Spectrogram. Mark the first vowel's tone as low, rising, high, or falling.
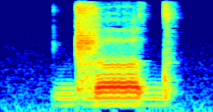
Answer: high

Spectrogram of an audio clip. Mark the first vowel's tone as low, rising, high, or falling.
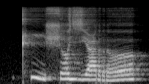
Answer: falling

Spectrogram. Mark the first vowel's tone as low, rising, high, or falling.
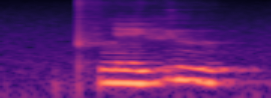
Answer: low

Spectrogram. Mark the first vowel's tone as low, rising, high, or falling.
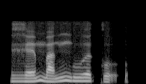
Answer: rising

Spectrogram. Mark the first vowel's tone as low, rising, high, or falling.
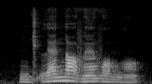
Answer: low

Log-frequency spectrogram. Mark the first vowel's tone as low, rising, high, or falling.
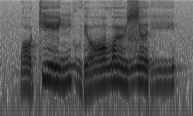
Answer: low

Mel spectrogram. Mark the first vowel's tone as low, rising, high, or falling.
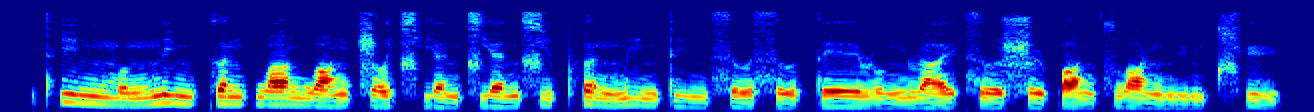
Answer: falling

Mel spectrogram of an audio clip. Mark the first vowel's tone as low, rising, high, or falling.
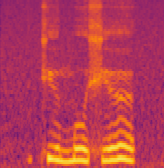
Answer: falling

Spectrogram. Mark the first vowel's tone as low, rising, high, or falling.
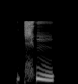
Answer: falling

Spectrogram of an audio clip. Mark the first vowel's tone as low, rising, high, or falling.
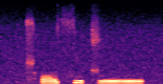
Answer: low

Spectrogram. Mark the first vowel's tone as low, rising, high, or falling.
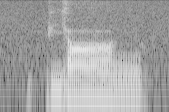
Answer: falling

